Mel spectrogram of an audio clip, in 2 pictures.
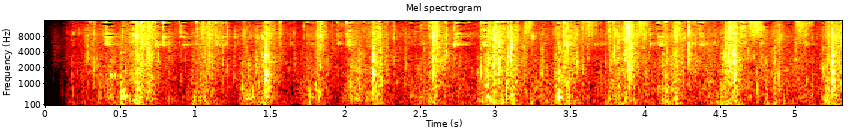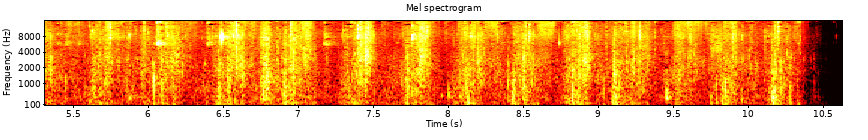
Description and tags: Tools Backpack RattleMovement 001
Foley effect for a person or character moving with a backpack or book bag.
backpack, bag, clothing, gear, movement, moving, tools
